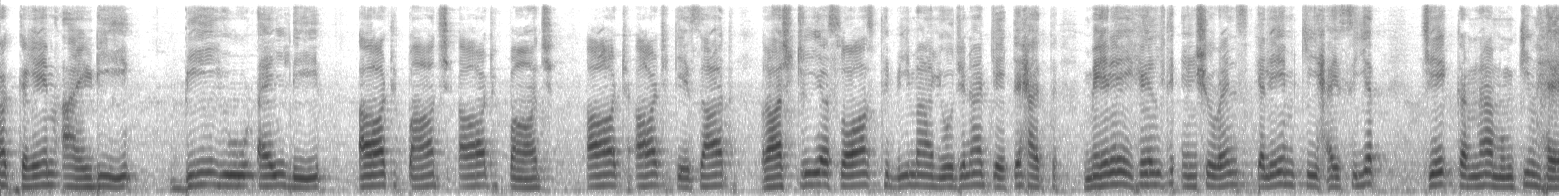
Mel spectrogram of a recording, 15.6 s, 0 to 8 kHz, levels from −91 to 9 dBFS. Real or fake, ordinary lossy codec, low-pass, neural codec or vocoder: fake; none; 7.2 kHz; codec, 16 kHz in and 24 kHz out, 1.1 kbps, FireRedTTS-2 codec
